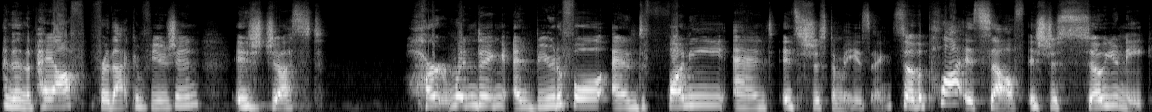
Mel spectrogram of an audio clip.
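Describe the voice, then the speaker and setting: A woman's voice: on the high side, fairly bright tone. Gushing young woman with a stuffy nose. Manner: gushing, enthusiastic, frequent "like" fillers. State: stuffy from allergies. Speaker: book vlogger. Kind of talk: casual book review vlog.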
